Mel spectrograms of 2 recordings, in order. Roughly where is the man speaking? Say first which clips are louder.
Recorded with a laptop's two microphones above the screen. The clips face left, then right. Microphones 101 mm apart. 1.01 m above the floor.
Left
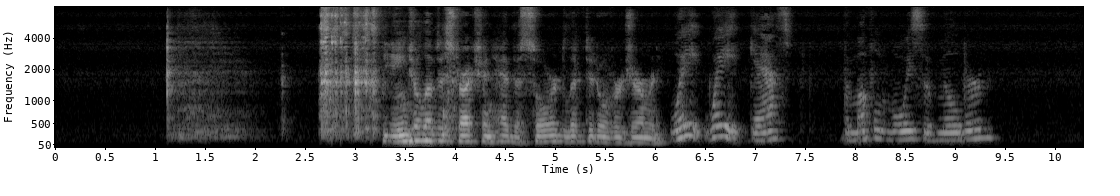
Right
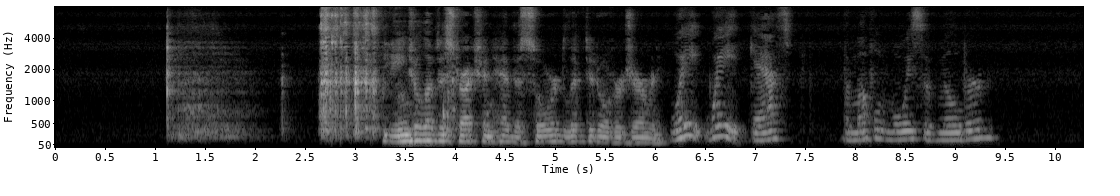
Even; left.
